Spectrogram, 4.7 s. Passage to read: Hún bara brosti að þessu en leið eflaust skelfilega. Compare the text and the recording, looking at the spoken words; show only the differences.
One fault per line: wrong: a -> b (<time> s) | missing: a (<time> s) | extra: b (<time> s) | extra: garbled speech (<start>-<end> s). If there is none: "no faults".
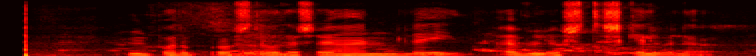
no faults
